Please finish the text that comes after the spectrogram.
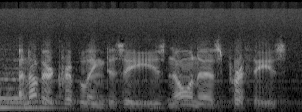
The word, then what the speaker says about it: Perthes: her doctors another crippling disease known as Perthes pronounced partes was the demoralizing ailment that brought this little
